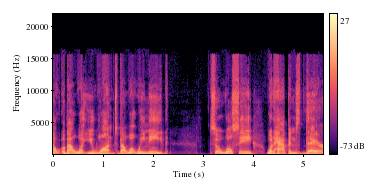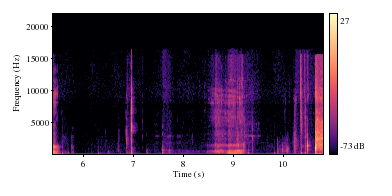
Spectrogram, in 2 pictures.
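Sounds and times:
speech: 0.0 - 2.4, 3.2 - 5.6
lip and mouth clicks: 6.8 - 7.4, 9.9 - 10.8
sharp burst of breath: 10.6 - 10.8.

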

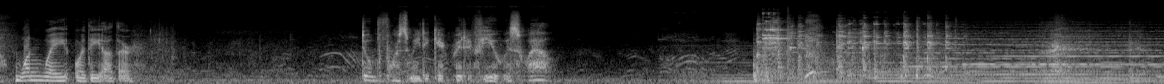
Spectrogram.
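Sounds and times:
steady tonal background: 0.0 - 11.6
speech: 0.2 - 1.5, 3.6 - 5.6
drinking glass dropped and shattering on the floor: 7.5 - 9.9.

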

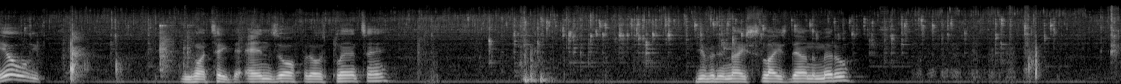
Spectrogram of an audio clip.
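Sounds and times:
speech: 0.0 - 0.6, 1.8 - 4.0, 7.0 - 8.6
low electrical hum: 0.0 - 11.2
warm tap water running for soaking green plantains: 0.0 - 11.2.

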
